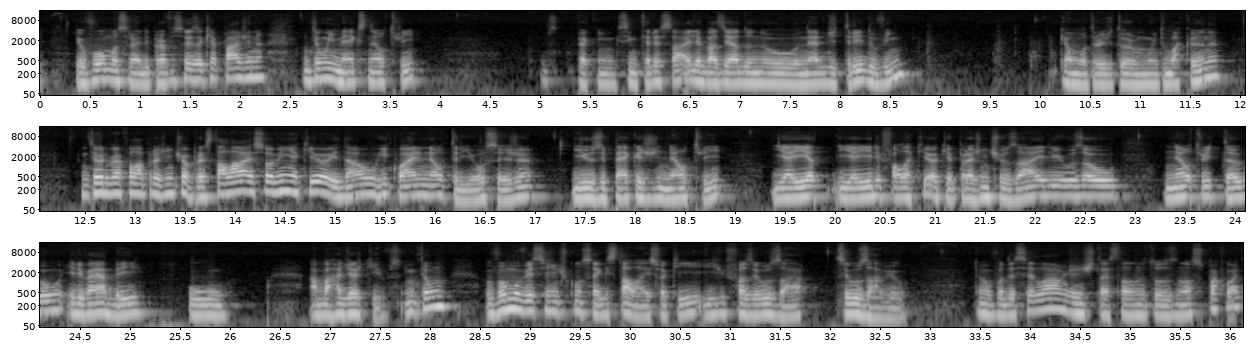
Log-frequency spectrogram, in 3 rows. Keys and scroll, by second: 0.7 alt+Tab, 0.9 alt+Tab, 30.7 alt+Tab, 32.7 Down, 33.2 Down, 33.3-34.0 Down, 35.0 Down, 35.0-35.8 Up, 36.0 Up.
